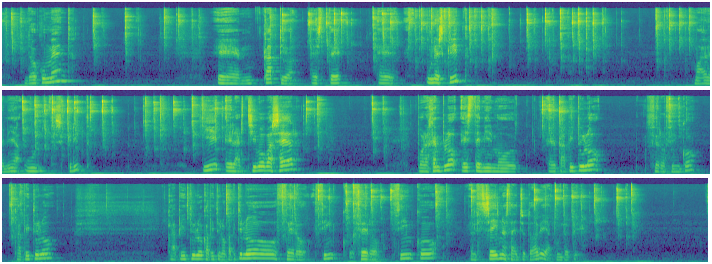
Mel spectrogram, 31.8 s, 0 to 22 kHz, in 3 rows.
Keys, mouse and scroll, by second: 0.0-1.4 typing, 1.8 Tab, 2.7 typing, 4.0-13.8 typing, 15.2-16.2 typing, 18.5-19.4 typing, 20.6 space, 25.4-31.8 typing, 29.7 Escape.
